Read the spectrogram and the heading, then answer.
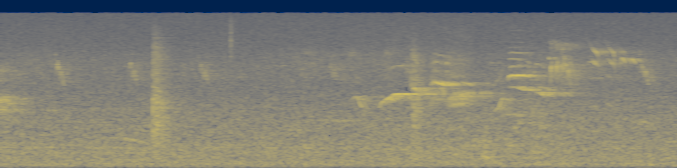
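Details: Common blackbird singing in a garden. Short fluty whistled phrases around mid pitch lead into higher squeaky twittering notes. Faint chirps from other birds sound earlier, over a soft outdoor background hiss.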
